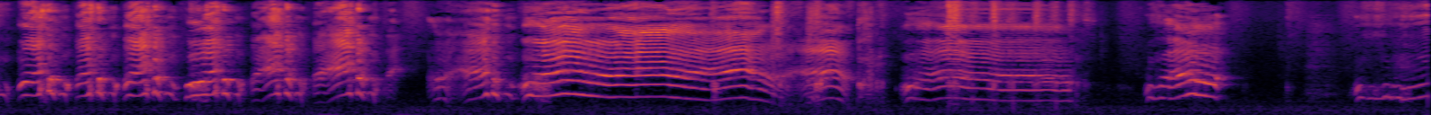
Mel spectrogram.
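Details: Infant crying in a context of managing flu and cough in babies: loud, sustained crying in repeated wails with short gasping pauses.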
